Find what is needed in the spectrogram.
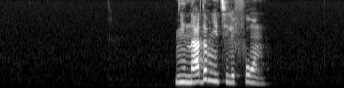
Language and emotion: Russian, angry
